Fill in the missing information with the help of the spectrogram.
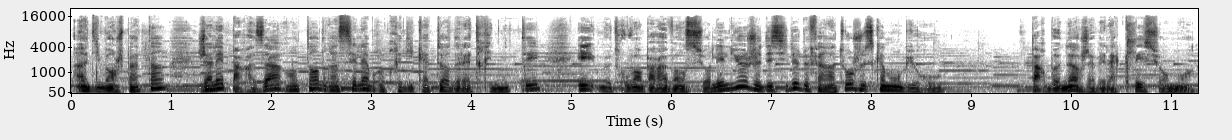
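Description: A man reading a classic story aloud in an expressive, theatrical way, narrating in the first person. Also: fairly low pitch. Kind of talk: dramatic literary reading.

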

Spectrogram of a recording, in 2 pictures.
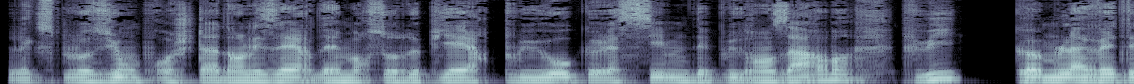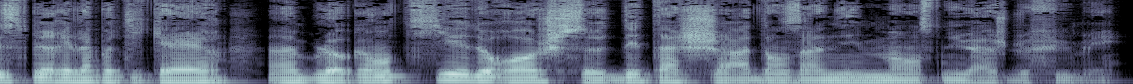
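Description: Gravelly low-voiced male audiobook narrator. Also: normal speed, few pauses, a little mellow, no room sound, clean studio sound. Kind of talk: scripted narration.

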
